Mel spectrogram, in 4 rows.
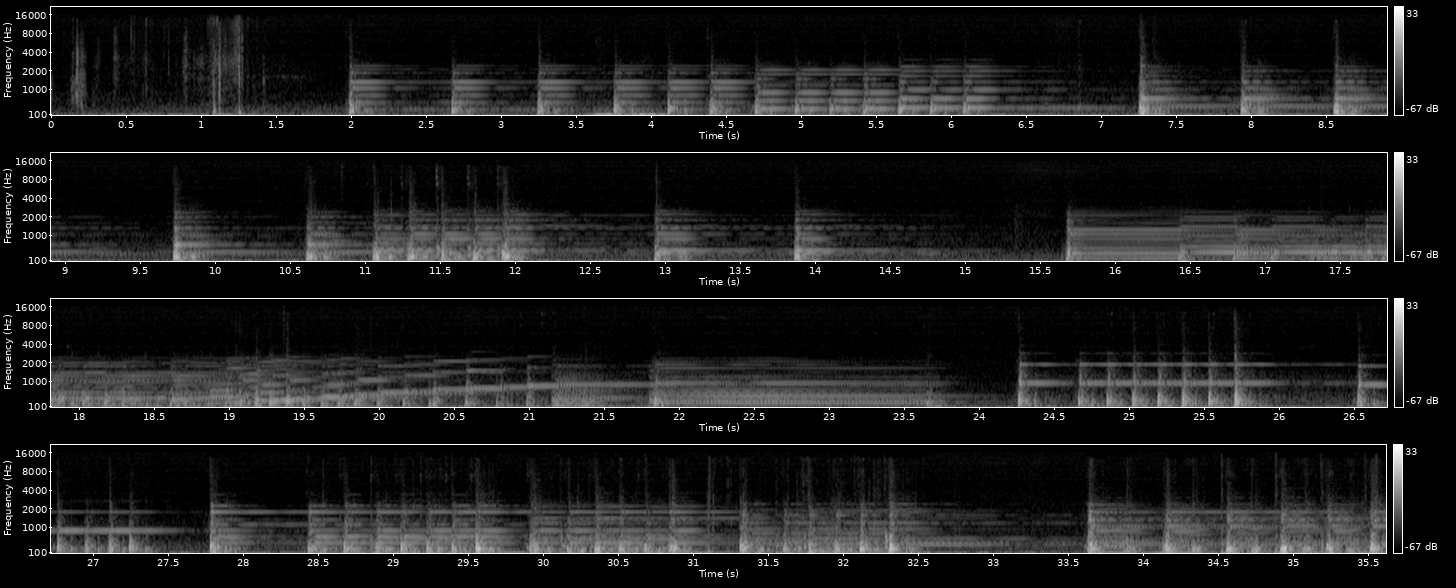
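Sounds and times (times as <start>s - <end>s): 
Pianoteq software piano notes: 1.9s - 35.6s.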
